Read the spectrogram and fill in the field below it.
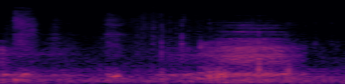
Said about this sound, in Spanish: ¡Ah! Ay, su puta madre, ¿por qué bostezo tanto? Este... a ah, eso porque estoy tomando frío, güey, yo creo, que no sé.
